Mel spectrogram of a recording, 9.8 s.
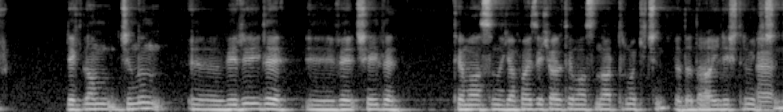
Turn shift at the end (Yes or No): No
